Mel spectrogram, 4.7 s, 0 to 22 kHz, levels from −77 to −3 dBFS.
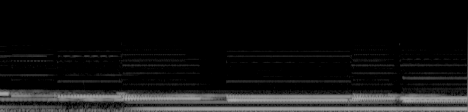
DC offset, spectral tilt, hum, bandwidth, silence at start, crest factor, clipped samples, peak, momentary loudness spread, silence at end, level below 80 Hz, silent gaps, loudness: under 0.1%; -10 dB/octave; none; 5 kHz; 0 s; 12 dB; under 0.1%; -20 dBFS; 6 LU; 0 s; -52 dBFS; none; -33 LUFS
